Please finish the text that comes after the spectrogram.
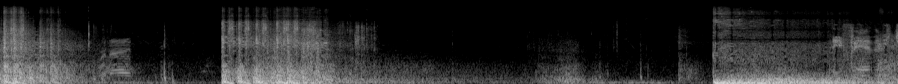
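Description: An explosion and gunfire in Arma 3 come in sharp, loud bursts that cut in abruptly, with a quieter stretch between them and faint voices in the background.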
